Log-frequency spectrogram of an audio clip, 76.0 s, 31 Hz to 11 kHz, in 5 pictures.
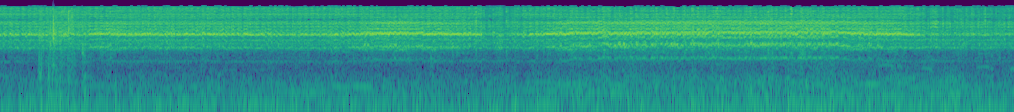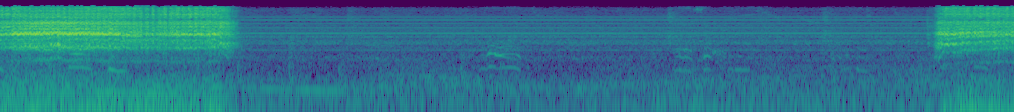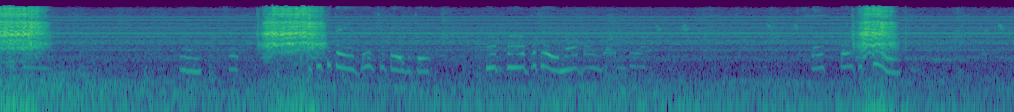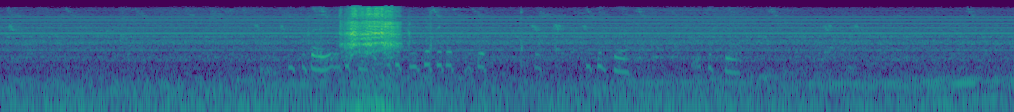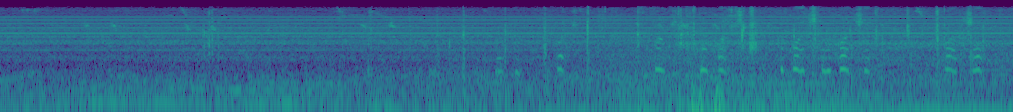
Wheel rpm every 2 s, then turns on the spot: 120, 110, 110, 120, 110, 120, 120, 120, 110, 20, 0, 0, 0, 0, 40, 50, 0, 30, 0, 0, 0, 10, 0, 0, 0, 30, 0, 0, 0, 0, 0, 0, 0, 0, 0, 0, 0, 0.
none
